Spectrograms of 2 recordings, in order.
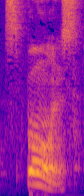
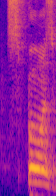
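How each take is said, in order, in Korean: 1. 이 단어는 길고, p는 긴장된 소리로 발음합니다. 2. 이 단어는 짧고, p는 평음으로 발음합니다. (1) "약간 쌍비읍으로 발음하시고 spoons 길게 발음해주시면" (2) "spoons라고 하시기보다는"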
